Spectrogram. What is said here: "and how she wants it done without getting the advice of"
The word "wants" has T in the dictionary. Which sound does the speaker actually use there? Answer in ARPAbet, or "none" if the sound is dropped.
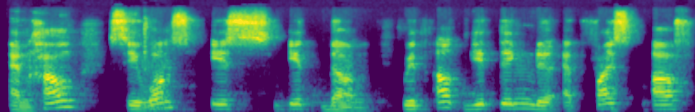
S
